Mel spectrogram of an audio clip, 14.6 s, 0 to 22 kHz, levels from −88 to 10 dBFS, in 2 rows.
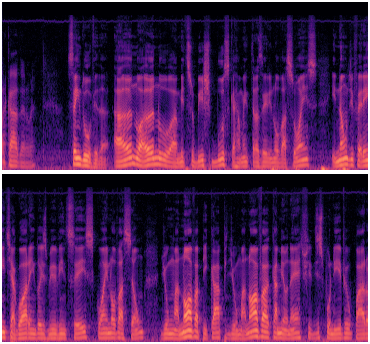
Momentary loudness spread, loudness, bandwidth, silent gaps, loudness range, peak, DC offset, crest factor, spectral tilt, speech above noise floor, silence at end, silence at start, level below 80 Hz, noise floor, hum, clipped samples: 12 LU; -21 LUFS; 15.5 kHz; none; 4 LU; -2 dBFS; under 0.1%; 18 dB; -7 dB/octave; 25 dB; 0 s; 0 s; -38 dBFS; -45 dBFS; none; under 0.1%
